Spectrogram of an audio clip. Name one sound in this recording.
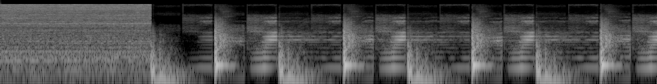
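A tape feeder thumps forward in a quick, even rhythm.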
